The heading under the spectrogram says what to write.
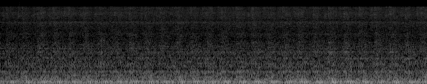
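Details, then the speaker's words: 2012 Chevy Cruze petrol engine idling roughly with flashing check engine light and traction control light: low, uneven chuffing beat as cylinder number two is completely dead, a misfire found by testing coil wires. "the number two is completely dead it just keeps on coming"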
